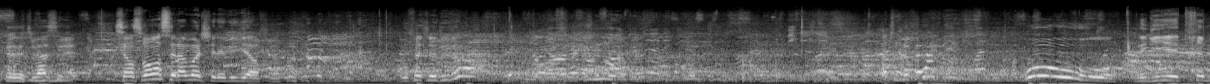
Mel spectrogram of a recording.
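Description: Young women chat and laugh close by.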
